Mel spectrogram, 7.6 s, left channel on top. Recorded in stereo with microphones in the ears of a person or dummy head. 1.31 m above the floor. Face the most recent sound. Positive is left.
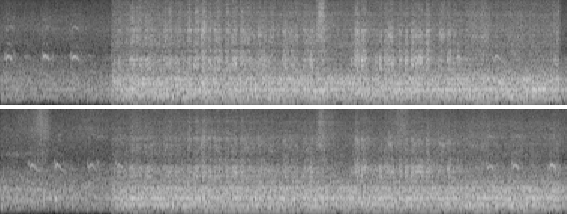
turn(degrees=20)  # may be behind; listen again after turning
